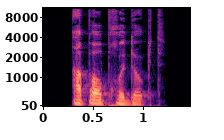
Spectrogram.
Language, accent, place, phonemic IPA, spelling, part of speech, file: German, Germany, Berlin, /ˈapbaʊ̯prodʊkt/, Abbauprodukt, noun, De-Abbauprodukt.ogg
- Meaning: product of the decomposition of a long-chain molecule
